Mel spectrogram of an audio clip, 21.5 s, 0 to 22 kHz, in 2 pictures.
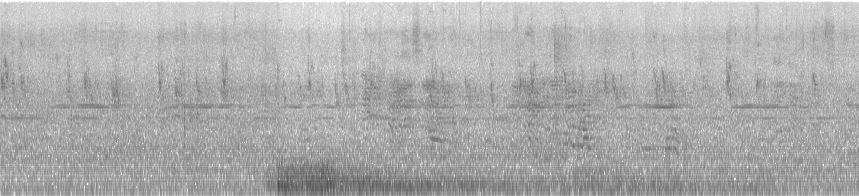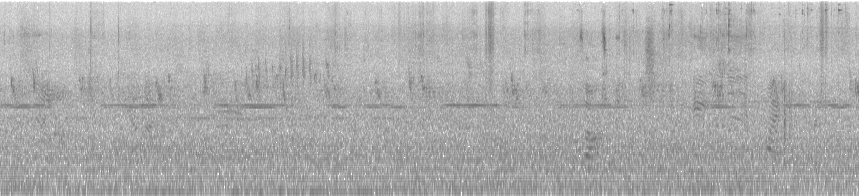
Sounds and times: Thunder 3.3 - 10.5

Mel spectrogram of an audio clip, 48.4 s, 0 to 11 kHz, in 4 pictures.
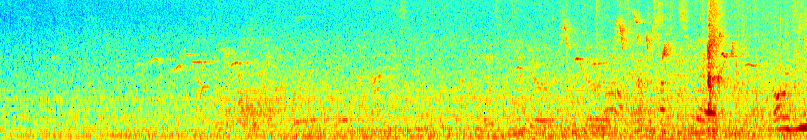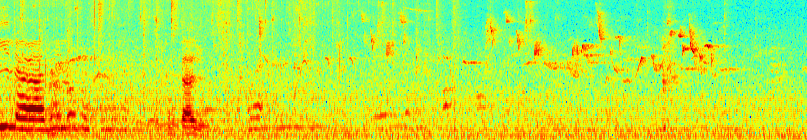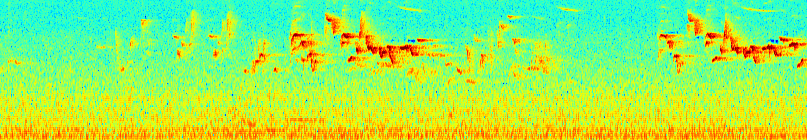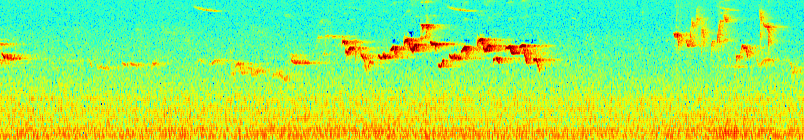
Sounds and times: city 0.0 - 48.3
river 0.0 - 48.3
road 0.0 - 48.3
birds 0.8 - 33.0
walker 5.1 - 23.2
bicycle 11.1 - 19.2
birds 34.1 - 48.3

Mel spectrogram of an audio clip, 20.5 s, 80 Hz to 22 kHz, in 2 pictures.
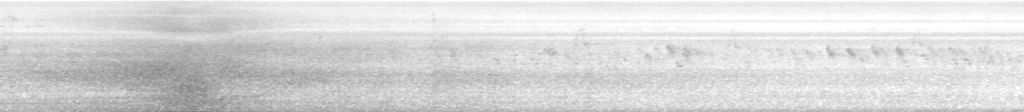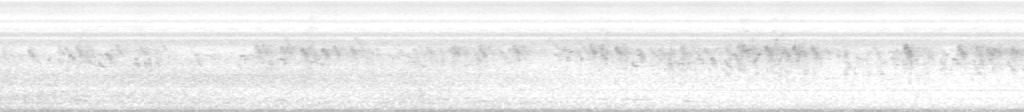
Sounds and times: birds 0.0 - 20.4

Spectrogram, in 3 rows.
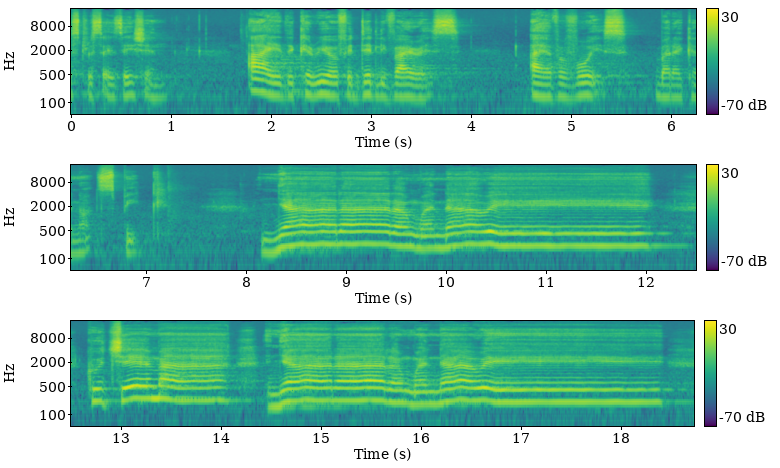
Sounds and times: recites a poem 0.0 - 18.7

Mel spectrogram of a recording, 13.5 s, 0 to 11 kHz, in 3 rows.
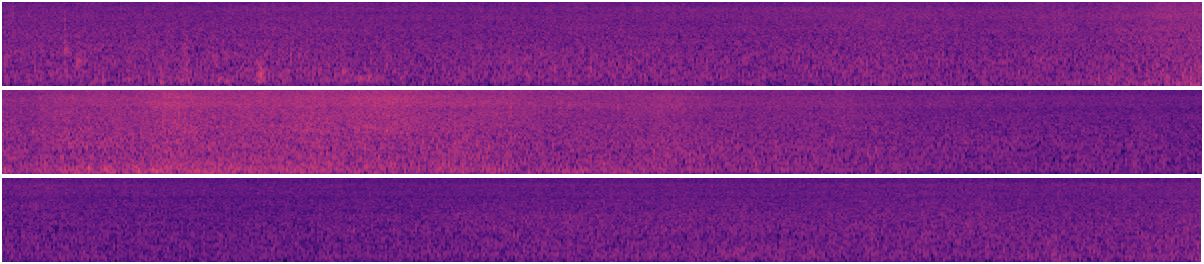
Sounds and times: waves 0.0 - 13.4

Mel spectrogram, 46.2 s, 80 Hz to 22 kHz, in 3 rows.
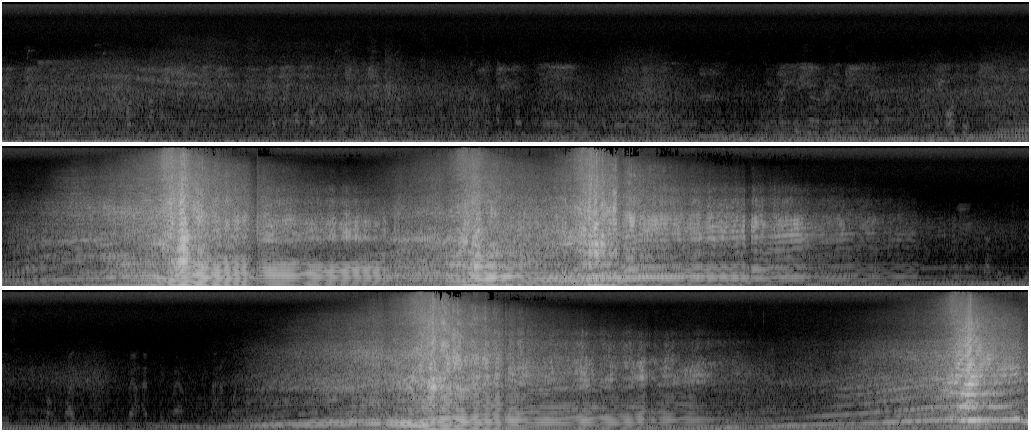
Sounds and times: road racing 0.0 - 46.2

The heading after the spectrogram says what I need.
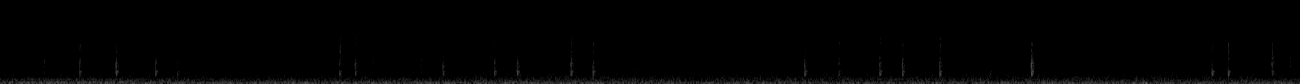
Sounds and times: great spotted woodpecker 0.4 - 13.0

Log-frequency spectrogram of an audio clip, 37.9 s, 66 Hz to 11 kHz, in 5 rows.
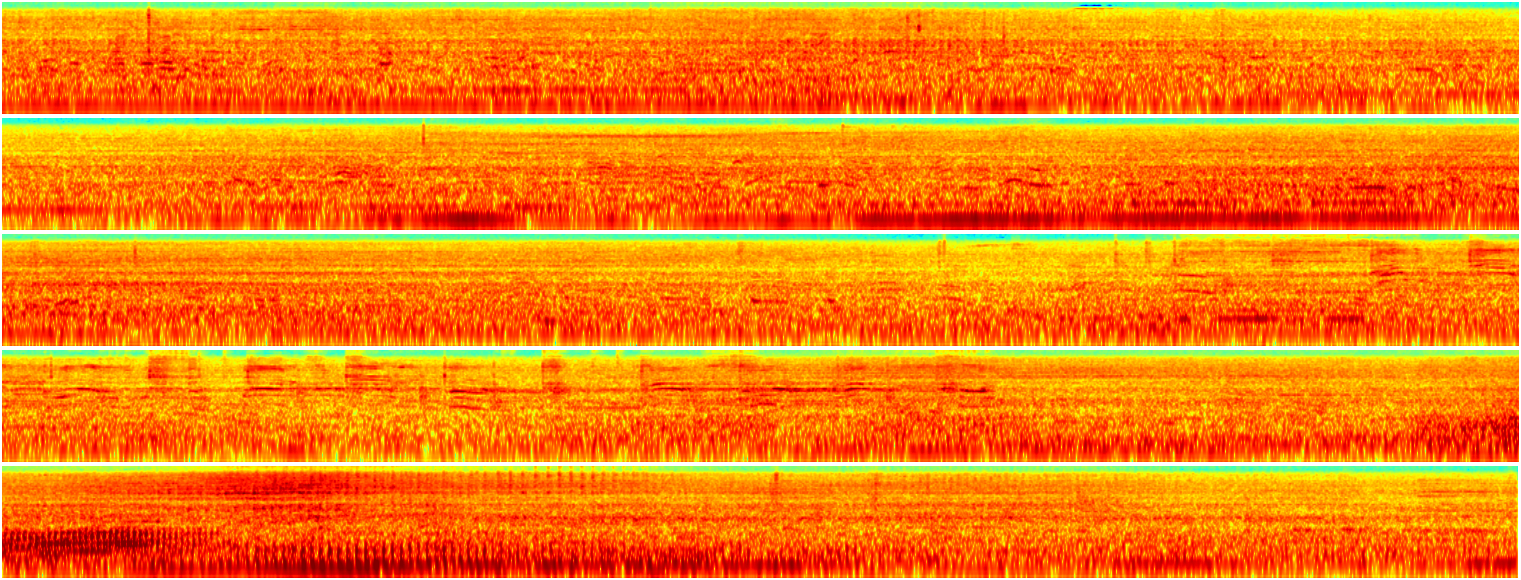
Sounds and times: whistles from cars and motorcycles 10.0 - 12.0
heavy cars passing by 20.4 - 37.9
cars braking and accelerating 25.7 - 36.8

